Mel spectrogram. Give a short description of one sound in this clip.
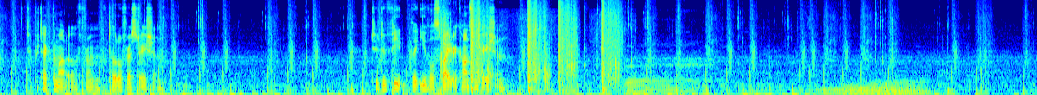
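Footsteps crunch steadily on dirt and stone.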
